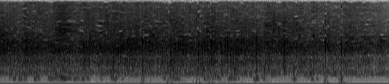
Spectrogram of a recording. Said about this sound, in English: Well, good morning, y'all. Y'all give the Lord a big round of applause this morning.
